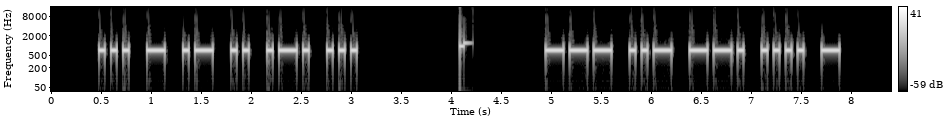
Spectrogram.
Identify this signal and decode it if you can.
Morse code, heard as a keyed tone, about 20 wpm, 700 Hz. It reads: STAIRS OUGHT
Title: Sets of 5 Words Encore - New Word Drill - 20wpm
